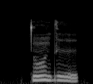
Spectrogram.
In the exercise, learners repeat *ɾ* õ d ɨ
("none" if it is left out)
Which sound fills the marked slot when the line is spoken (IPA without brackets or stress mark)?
t̪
